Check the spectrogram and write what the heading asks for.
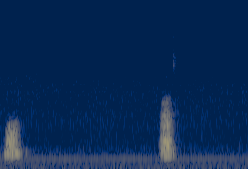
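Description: Two brief, quiet voiced sounds, one right at the start and one near the end, over a faint steady hum.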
